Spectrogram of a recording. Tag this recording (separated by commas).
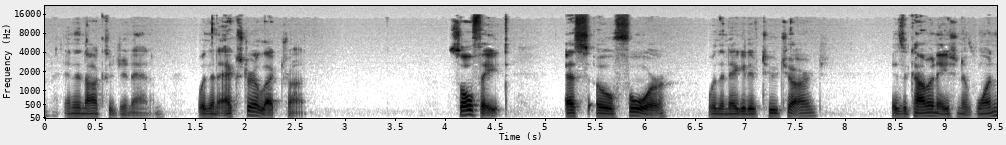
Speech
